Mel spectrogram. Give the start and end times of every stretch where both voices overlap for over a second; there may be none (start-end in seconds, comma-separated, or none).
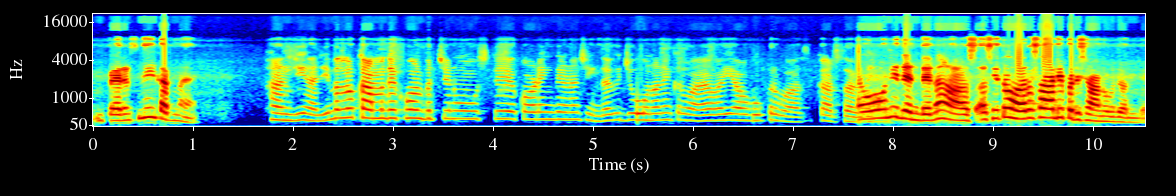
none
